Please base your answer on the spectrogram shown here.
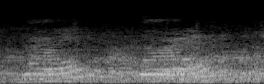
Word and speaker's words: world: World, right? And only after you feel the tension here, world, bring the tongue up to the D.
